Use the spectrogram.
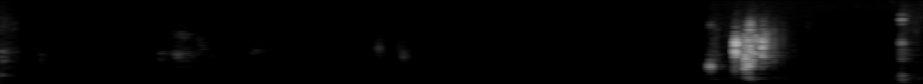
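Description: Mouth noises: a few faint wet clicks, then a loud gulping swallow while sipping coffee during a coffee break, followed by a second short swallow at the end.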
